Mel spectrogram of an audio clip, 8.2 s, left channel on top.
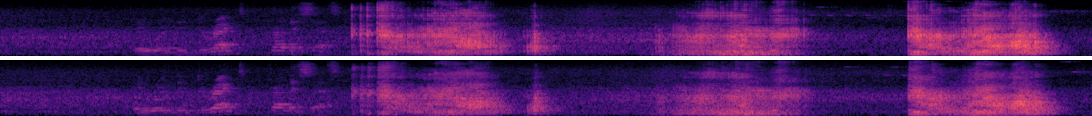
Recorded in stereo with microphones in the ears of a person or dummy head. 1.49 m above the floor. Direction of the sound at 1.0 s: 60° right (ahead or behind).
